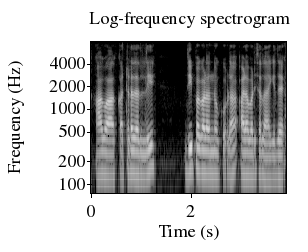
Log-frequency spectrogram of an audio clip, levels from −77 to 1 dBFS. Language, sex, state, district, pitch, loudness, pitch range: Kannada, male, Karnataka, Bangalore, 135 Hz, -19 LUFS, 130-140 Hz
